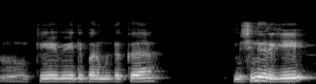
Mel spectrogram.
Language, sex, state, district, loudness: Kannada, male, Karnataka, Bijapur, -16 LUFS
